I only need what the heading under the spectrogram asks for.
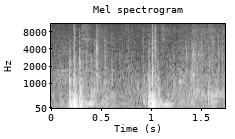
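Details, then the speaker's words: Brand-new hand pump with new Jabsco Y valve set overboard, pumping out a sailboat's black water tank: three even slurping, gurgling strokes about 0.75 s apart; discharging properly. "oh wait can you hear it oh she's pumping oh we're discharging baby success"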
